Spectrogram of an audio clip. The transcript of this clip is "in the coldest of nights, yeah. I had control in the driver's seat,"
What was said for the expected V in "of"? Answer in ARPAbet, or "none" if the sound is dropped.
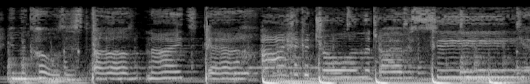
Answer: V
